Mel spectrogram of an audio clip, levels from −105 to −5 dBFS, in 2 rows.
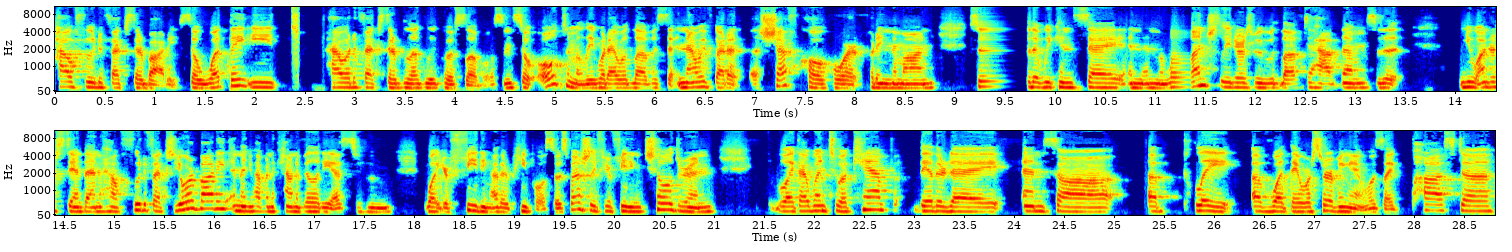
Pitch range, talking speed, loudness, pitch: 165-195 Hz, 215 wpm, -18 LUFS, 180 Hz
